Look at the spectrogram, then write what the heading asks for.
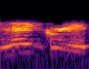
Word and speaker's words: Negri: And you got the name right, Negri. It's so hard my whole life because that's a tough one and people are worried about saying it incorrectly. And Negri, it rhymes with nothing.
